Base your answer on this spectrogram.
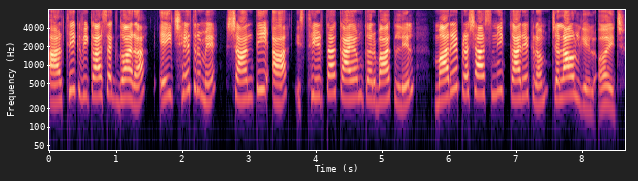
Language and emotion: Maithili, neutral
